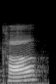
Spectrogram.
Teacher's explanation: जो खा है ये का वर्ग से आती है और ये कंठ से बोली जाती है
